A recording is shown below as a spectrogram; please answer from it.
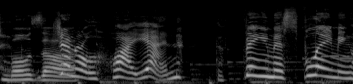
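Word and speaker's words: Moze: And as for the Xianzhou Juming, me and Grandpa, Oh, it's pronounced Moza.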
